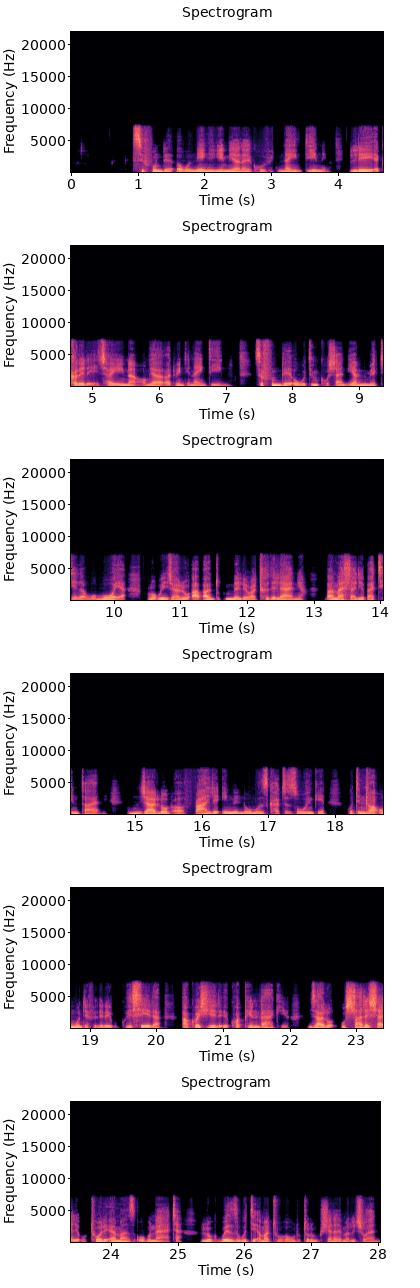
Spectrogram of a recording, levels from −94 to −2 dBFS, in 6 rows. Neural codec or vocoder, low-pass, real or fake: codec, 16 kHz, 0.5 kbps, X-Codec, HuBERT features, trained on LibriSpeech; 7.2 kHz; fake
